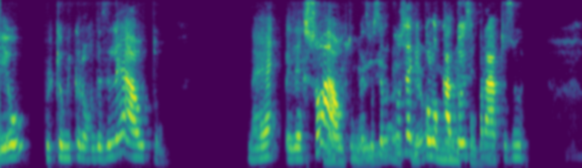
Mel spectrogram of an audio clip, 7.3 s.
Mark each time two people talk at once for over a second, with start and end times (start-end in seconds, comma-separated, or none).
4.0-6.2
